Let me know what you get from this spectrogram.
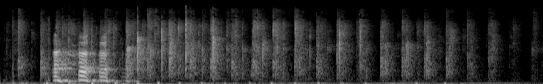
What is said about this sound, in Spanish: Porque eso que haces, vamos a darte un aplauso.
